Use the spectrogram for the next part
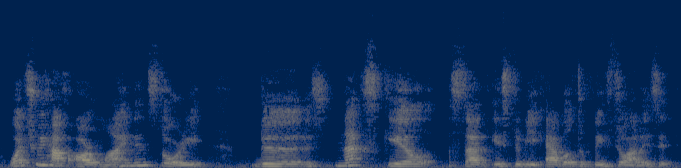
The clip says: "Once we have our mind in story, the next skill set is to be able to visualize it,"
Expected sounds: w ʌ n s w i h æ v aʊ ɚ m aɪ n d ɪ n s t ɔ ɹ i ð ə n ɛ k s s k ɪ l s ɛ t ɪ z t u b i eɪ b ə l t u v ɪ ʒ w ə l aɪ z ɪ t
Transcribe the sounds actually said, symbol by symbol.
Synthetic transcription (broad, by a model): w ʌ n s w i h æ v aʊ ɚ m aɪ n d ɪ n s t ɔ ɹ i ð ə n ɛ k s s k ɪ l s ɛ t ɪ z t u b i eɪ b ə l t u f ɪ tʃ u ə l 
